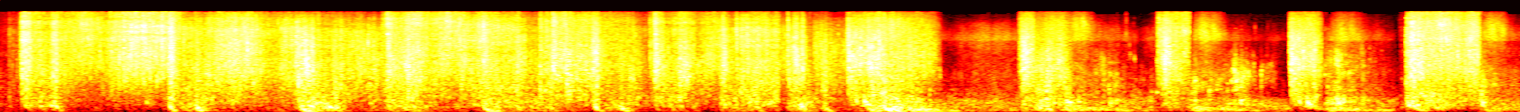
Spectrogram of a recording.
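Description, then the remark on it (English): Heavy, continuous splashing and churning water fills the scene loudly, with several sharper plunges breaking through near the end as more divers enter the water. “More divers enter the water.”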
